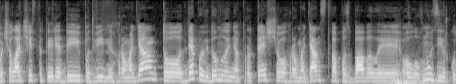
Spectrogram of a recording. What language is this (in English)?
Ukrainian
